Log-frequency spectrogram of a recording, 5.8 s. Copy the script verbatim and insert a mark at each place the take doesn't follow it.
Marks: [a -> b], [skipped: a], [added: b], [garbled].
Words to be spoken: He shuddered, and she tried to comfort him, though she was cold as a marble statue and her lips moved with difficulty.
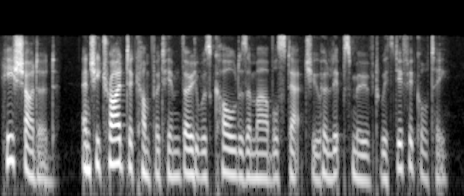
He shuddered, and she tried to comfort him, though [skipped: she] was cold as a marble statue [skipped: and] her lips moved with difficulty.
